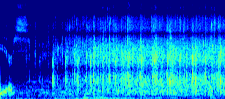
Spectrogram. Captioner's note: audience applauds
